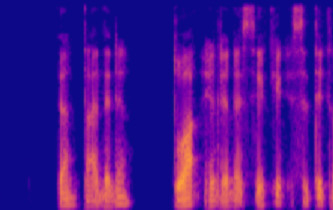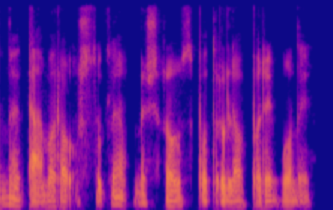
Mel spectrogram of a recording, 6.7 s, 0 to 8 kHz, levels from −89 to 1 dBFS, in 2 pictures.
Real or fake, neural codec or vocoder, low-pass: fake; codec, 16 kHz, 2 kbps, FreqCodec, larger model; 7.2 kHz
